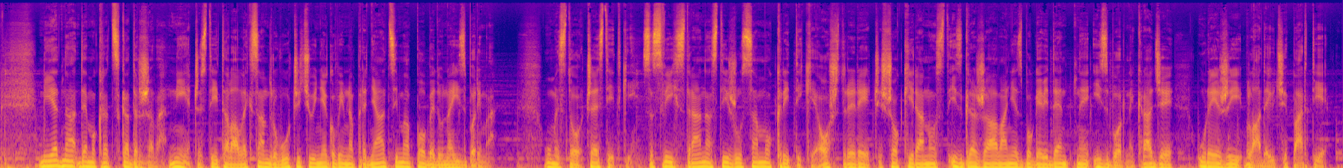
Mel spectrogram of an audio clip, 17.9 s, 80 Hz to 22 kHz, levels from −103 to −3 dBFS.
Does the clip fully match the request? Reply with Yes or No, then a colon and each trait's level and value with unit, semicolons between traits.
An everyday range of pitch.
Yes: average, 3.7 semitones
